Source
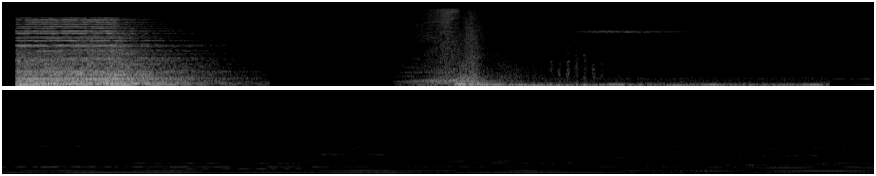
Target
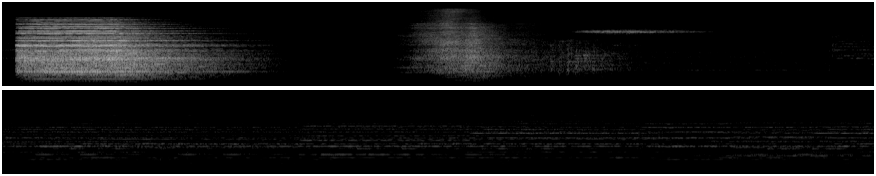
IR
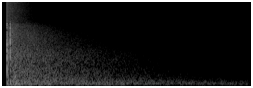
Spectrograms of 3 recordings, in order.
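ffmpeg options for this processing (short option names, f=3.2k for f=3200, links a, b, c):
-filter_complex "[0:a]highpass=f=1k:w=0.5412,highpass=f=1k:w=1.3066[a];[1:a]atrim=start_sample=2205,afade=t=out:st=0.32:d=0.01,atrim=end_sample=14553[b];[a][b]afir=irnorm=-1:irlink=0,volume=1dB"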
